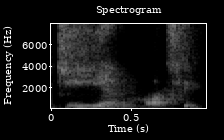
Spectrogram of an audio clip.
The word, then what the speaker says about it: Cillian: Protagonizada por Cillian Murphy, o más bien Killian Murphy, porque creo que así se pronuncia de manera sajona.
